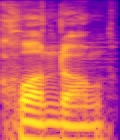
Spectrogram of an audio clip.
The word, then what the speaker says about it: quandong: And that's how it's pronounced, quandong.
